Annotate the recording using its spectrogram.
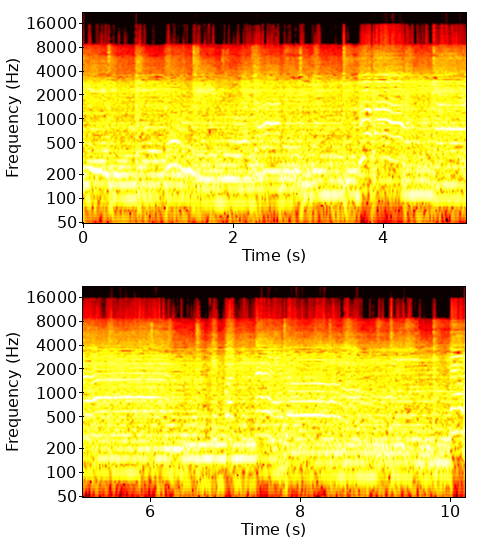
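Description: Live band performance: a male singer singing a melody into a microphone over electric guitar and band accompaniment, loud and steady throughout.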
